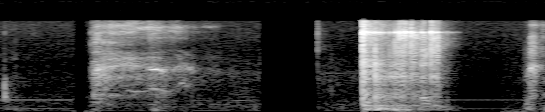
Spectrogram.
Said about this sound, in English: Who's flipping coins? Oh. Someone's flipping coins?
